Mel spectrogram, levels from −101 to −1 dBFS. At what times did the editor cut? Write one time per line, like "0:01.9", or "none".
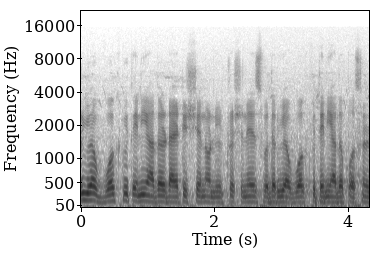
none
